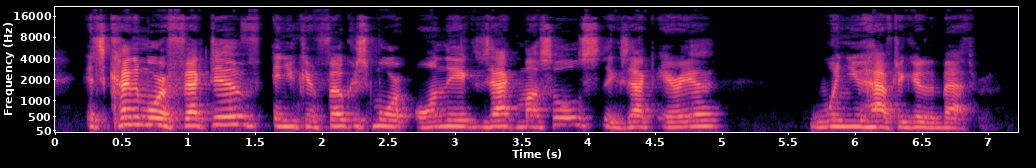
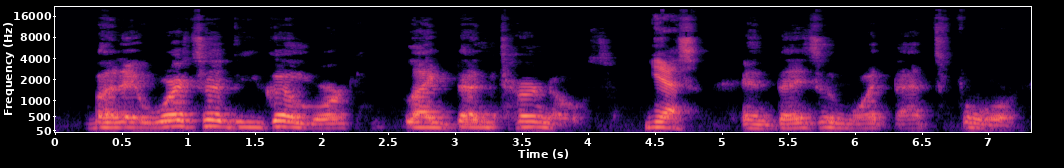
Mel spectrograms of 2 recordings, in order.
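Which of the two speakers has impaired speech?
The second: acquired ataxia.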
